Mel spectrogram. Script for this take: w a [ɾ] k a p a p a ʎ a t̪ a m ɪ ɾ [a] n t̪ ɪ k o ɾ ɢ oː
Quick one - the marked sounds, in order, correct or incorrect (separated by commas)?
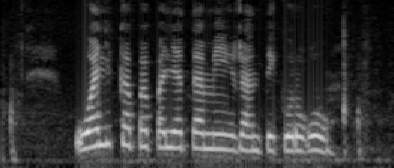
incorrect, correct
